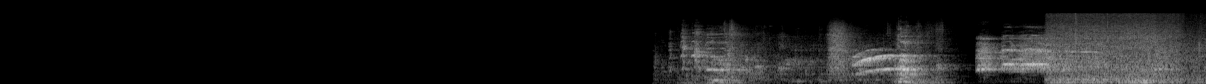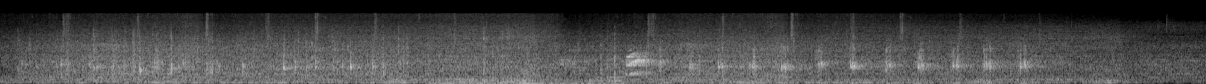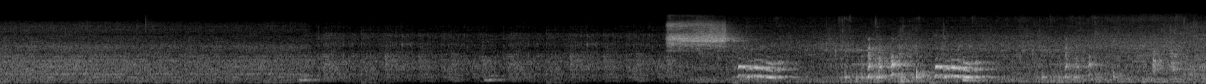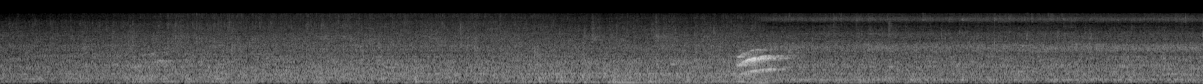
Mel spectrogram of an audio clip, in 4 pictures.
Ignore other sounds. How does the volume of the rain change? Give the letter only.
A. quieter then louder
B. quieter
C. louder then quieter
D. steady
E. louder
A.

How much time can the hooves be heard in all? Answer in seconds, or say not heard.
10 s.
